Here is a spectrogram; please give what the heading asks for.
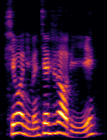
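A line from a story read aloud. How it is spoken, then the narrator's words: Smiling broadly. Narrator (Chinese): 卷毛老师露出了大大的笑容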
